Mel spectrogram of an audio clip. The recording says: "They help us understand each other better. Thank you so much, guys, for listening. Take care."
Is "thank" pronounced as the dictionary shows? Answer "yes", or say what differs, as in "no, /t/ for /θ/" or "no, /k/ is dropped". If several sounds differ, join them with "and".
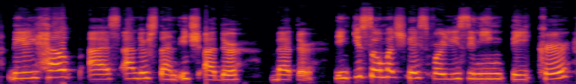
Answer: no, /t/ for /θ/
